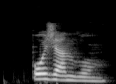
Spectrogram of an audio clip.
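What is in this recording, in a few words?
"позянлун", Komi, female; kpv audio dict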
